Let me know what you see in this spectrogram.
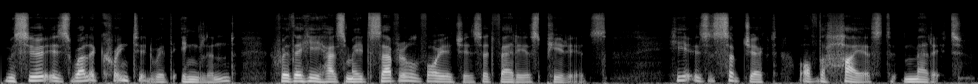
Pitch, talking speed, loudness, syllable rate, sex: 130 Hz, 140 wpm, -21 LUFS, 4.4 syllables/s, male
